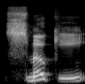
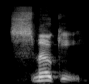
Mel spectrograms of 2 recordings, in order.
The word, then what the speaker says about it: Simolke: the disappearance of brennan's smokey even though it's spelled s-i-m-o-l-k-e it is pronounced smokey like s-m-o-k-y brandon smokey he disappeared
